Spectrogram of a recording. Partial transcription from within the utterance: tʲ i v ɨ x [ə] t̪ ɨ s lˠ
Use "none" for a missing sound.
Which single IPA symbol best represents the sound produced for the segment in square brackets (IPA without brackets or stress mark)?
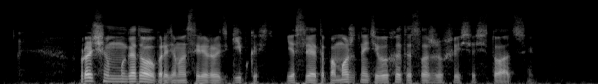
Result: ə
